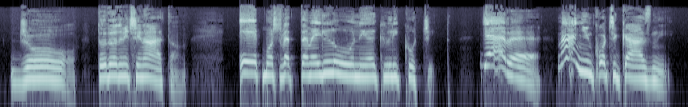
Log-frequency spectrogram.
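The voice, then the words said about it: Strange raspy whiskey-worn voice. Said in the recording (Hungarian): “fura rekettes hangon ... Fakó viszkimarta hangja volt”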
